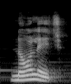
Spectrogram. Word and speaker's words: knowledge: Knowledge the K and D are silent.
